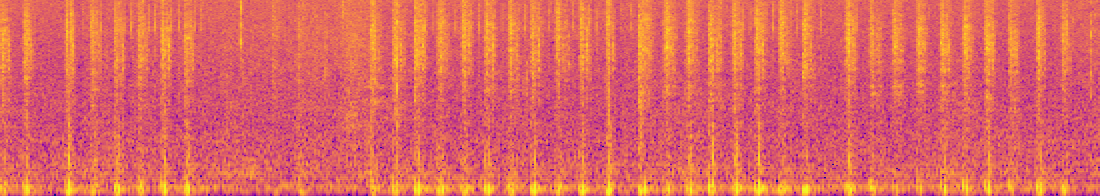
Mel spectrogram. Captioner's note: scratching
